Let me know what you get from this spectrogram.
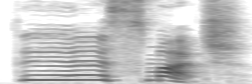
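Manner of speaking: high, loud little voice stretching out; eager child. Acted. Little hare showing father how much, eagerly. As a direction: show how big with a squeaky burst.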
